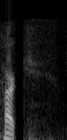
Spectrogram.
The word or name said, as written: Cark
